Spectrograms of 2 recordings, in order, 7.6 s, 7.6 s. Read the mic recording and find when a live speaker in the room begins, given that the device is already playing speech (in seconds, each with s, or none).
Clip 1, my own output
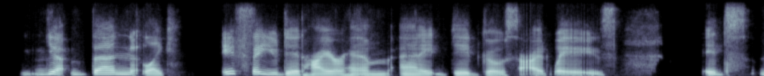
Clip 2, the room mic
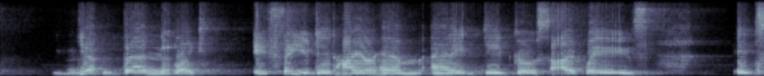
none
